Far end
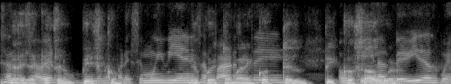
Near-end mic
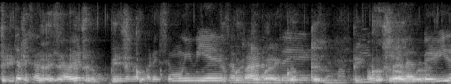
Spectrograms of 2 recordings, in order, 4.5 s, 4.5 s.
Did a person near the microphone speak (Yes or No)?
Yes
